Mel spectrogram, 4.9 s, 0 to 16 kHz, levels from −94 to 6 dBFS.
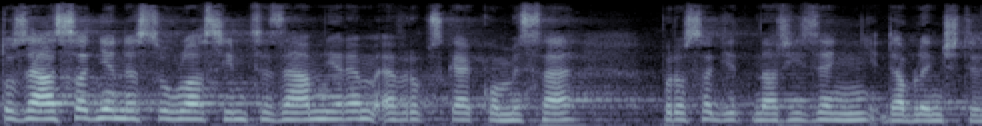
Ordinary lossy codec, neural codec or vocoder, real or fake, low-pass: MP3, 64 kbps; none; real; 14.4 kHz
